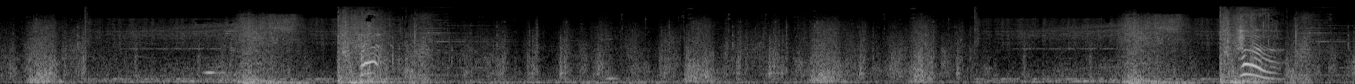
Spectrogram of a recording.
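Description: A bow twangs.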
